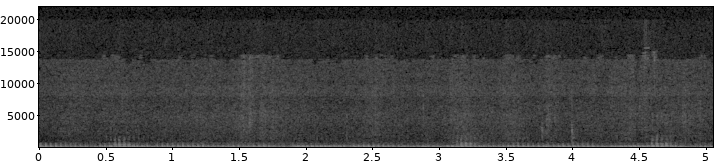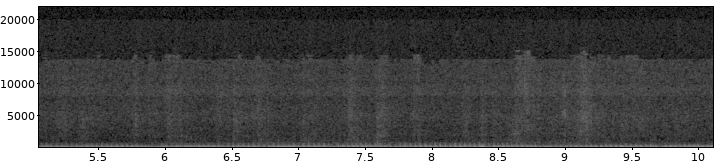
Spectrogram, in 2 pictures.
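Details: Low steady purring from a sleepy kitten, soft rumbling pulses throughout with a few faint light clicks scattered over the recording.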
